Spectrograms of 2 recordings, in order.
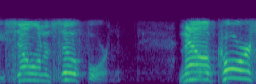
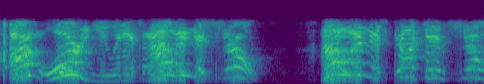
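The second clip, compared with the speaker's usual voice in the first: angry threat; 8 semitones higher than usual. Acted. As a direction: threaten them in a high, raging voice. Host threatens to end show.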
